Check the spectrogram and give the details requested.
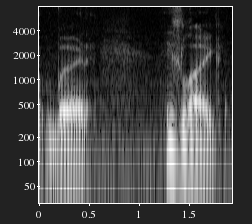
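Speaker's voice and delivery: usual speaking voice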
